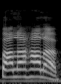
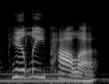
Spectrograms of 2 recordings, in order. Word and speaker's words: pili pala: No, not Balahala. Pili Pala. Pili. Starts with a P on both of those.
